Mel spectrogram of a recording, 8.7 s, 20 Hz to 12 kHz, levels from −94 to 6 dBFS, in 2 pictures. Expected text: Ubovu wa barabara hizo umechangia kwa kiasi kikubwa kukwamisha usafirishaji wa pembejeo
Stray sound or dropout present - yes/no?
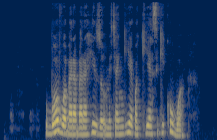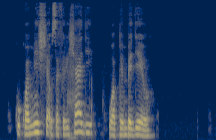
no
